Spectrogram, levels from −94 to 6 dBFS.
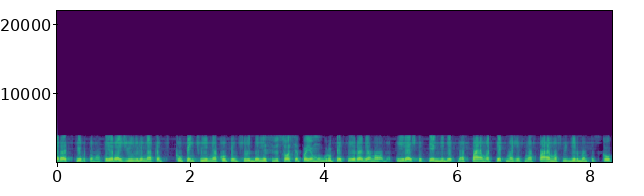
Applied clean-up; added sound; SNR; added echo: neural separator model SepFormer DNS4.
